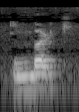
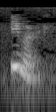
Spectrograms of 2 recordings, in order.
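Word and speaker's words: Imbolc: je fais un bolk, sinon imbolk. Et tu te serais trompé quand même. Ouais. Tout simplement parce que là aussi c'est gaélique et qu'en gaélique, le B, je l'oublie et on va prononcer imolk.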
